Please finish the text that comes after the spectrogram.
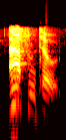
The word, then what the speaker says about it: asymptote: is the new word asymptote okay no P or p is silent the atom the asymptote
